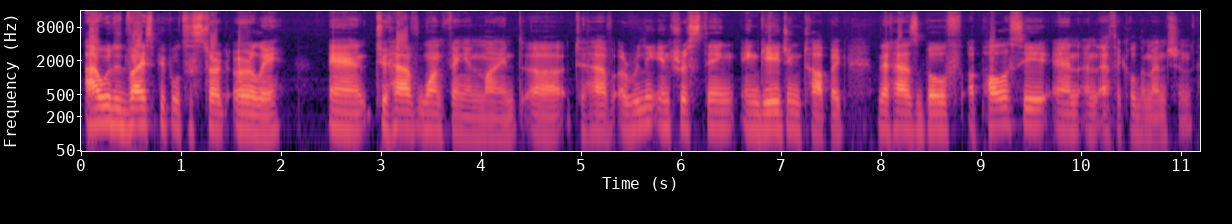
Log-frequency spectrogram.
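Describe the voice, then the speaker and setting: Smooth-voiced young man, formal and academic. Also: medium pitch, no room sound. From Bulgaria. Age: young adult. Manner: articulate, formal academic wording. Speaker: research scholar, graduate student. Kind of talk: prepared personal testimonial to camera.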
